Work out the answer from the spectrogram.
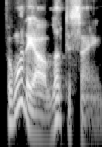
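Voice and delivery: ordinary delivery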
